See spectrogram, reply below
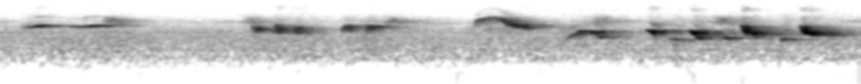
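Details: White-rumped shama singing loud, varied phrases: clear whistled notes, some rising sharply, others flat and clipped, delivered in quick bursts after a short pause, over a quiet background.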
